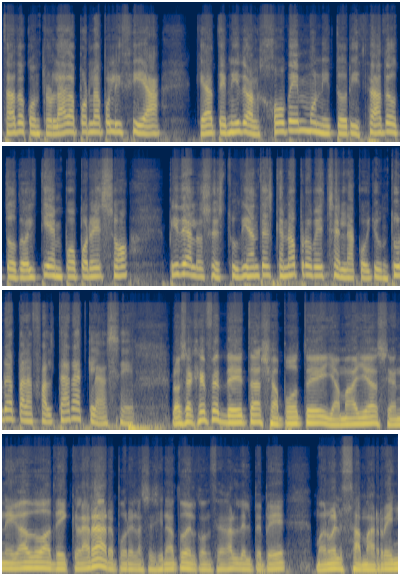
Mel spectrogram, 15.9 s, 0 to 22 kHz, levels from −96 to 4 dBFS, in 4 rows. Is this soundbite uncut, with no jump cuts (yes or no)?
yes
